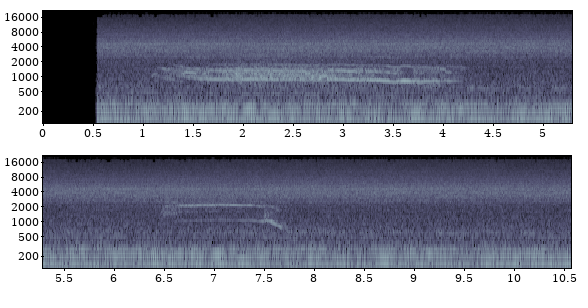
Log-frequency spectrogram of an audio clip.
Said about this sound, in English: A digital recorder caught the scream that plowed into me on the basement stairs. Let's listen to that audio now.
